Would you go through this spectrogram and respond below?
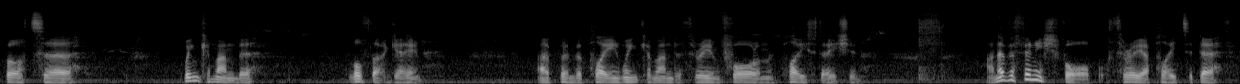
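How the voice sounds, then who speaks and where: A man's voice: low-pitched, expressive, a little slow, long pauses, dark tone. A man rambling casually and easygoingly to himself as a vlogger while out walking, musing with trailing asides. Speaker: solo vlogger. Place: outdoors, walking along streets or paths. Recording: noisy outdoor recording with environmental sounds.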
